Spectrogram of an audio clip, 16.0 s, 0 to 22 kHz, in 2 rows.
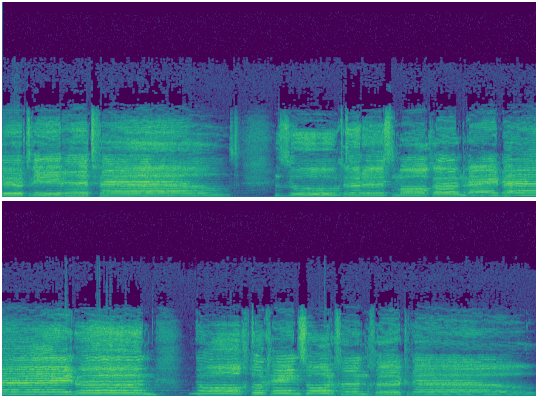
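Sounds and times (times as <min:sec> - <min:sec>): singer's breath: 0:03.5 - 0:04.1, 0:10.3 - 0:10.8
person singing slowly: 0:04.1 - 0:06.6.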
